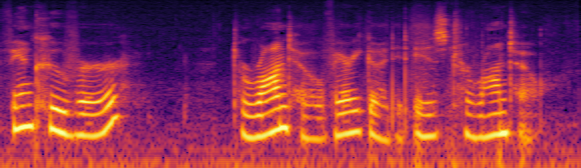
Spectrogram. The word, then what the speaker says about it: Toronto: it's actually not Vancouver Toronto very good it is Toronto is Toronto to Ron to toe Ron like Ron Weasley to number 19 which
